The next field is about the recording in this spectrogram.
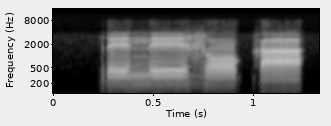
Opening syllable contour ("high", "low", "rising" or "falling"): high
